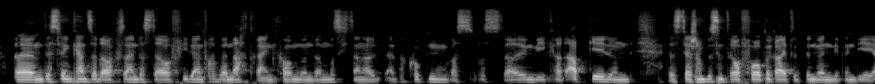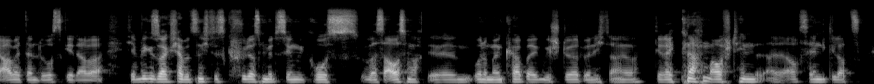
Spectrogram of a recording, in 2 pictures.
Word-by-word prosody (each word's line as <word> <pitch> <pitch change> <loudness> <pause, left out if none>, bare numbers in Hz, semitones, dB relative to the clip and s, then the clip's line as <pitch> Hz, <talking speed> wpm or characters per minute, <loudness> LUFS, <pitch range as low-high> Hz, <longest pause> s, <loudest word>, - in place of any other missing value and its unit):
Ähm, 115 0 +5
deswegen 120 +1 +2
kann's 125 -1 +2
halt 120 - -1
auch 110 0 +2
sein, 115 0 -1
dass 115 0 -2
da 110 - -1
auch 110 0 +1
viel 120 +3 -6
einfach 115 +1 -4
über 110 -2 -3
Nacht 110 0 -3
reinkommt 110 +2 -3
und 105 -1 -4
dann 105 +1 -5
muss 115 0 -3
ich 115 - -11
dann 110 - -7
halt 105 0 -8
einfach 115 0 -15
gucken, 120 -2 -5
was - - -4
was - - -7
da - - -5
irgendwie 110 0 -4
grad - - -7
abgeht 120 -2 +2
und 110 0 -3 0.3
dass 110 - +1
ich - - -2
da 115 - +3
schon 120 +2 +3
'n 120 - 0
bisschen 120 0 +4
darauf 110 -1 +1
vorbereitet 110 -1 +1
bin, 110 - -1
wenn 105 -1 -1
die 105 - -9
wenn 110 - -5
die 105 -1 -5
Arbeit 110 +1 0
dann 105 0 -3
losgeht. 110 0 -4
Aber 100 -1 -2 0.2
ich - - -13
habe 120 - -1
wie 130 - +5
gesagt, 120 -2 +5
ich - - -2
habe 125 -2 +5
jetzt 115 - -2
nicht 130 0 +1
das 120 0 +1
Gefühl, 125 - -3
dass 120 0 +4
mir 120 -1 +3
das 115 - +4
irgendwie 115 -1 -2
groß 115 0 +5
was 105 -1 +1
ausmacht, 115 0 +4
ähm, 110 0 -5
oder 115 -1 0
meinen 110 0 +1
Körper 115 -1 0
irgendwie 110 0 -3
stört, 115 0 -3
wenn 110 - -4
ich 115 - -8
da 110 +1 -6
direkt 115 0 -2
nach 140 -1 +7
'm 150 - +1
Aufstehen, 120 0 +2
äh, - - -10
aufs 120 +1 -6
Handy 115 0 0
glotze. 115 -2 -4
115 Hz, 275 wpm, -24 LUFS, 110-120 Hz, 0.3 s, nach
